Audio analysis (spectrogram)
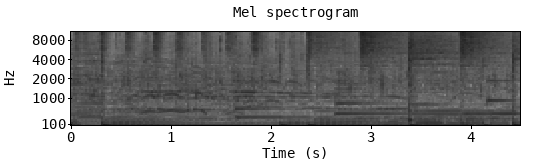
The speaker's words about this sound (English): Yes. Oh, I thought you were clapping. I don't understand why your clapping is becoming anemic.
